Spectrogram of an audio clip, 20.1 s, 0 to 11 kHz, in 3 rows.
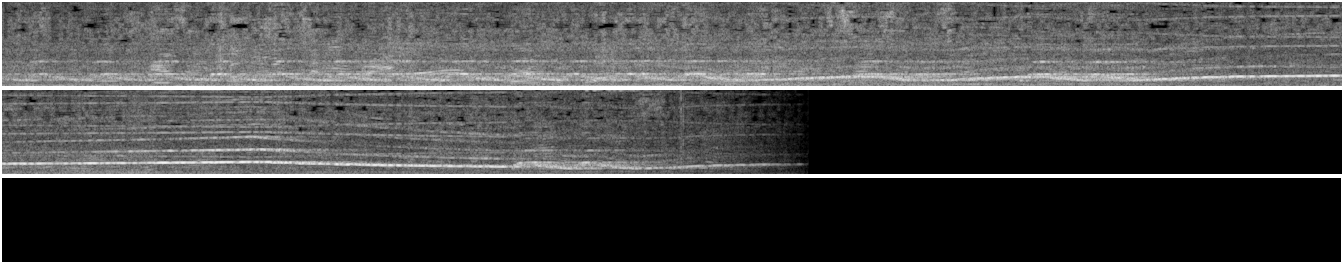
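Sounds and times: electronic siren wailing: 0:00.0 - 0:10.7.

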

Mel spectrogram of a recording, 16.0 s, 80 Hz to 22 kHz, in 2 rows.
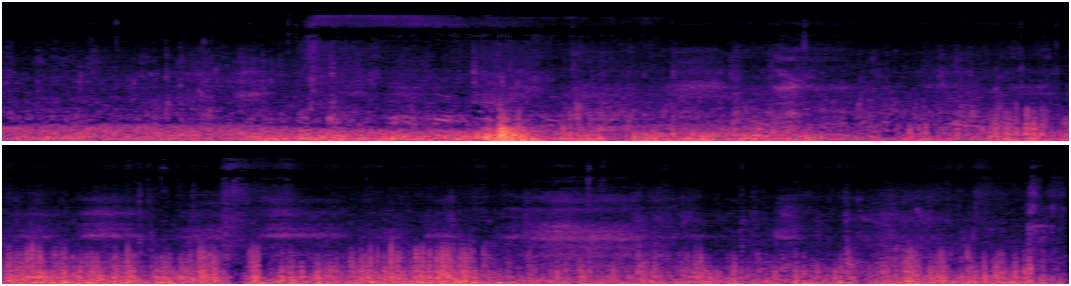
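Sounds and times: wind buffeting microphone: 0:00.0 - 0:16.0.

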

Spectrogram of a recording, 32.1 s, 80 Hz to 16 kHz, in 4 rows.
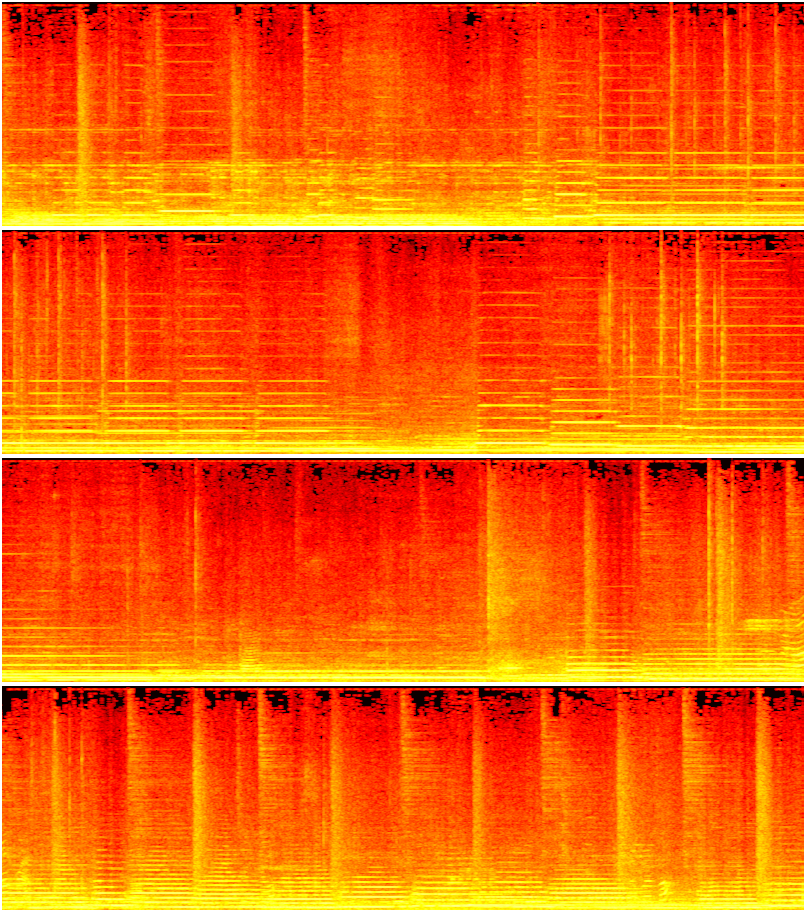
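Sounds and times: brass and woodwind band playing: 0:00.0 - 0:32.0.

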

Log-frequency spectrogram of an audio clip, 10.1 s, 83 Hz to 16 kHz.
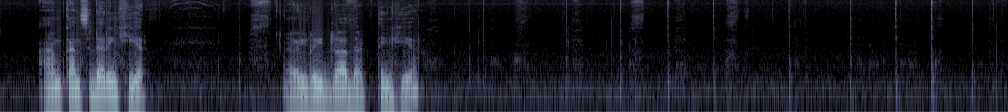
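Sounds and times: stylus tapping on tablet: 0:05.6 - 0:10.0.

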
